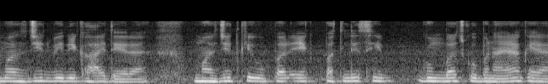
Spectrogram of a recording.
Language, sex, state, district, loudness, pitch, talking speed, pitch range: Hindi, male, Uttar Pradesh, Budaun, -15 LUFS, 150 Hz, 185 wpm, 140-155 Hz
